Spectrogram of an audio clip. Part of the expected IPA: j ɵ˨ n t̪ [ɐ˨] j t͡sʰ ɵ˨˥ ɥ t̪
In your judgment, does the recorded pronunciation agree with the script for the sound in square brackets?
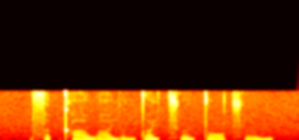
no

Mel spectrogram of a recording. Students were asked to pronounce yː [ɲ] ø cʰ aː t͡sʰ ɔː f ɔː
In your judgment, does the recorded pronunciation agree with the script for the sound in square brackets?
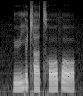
no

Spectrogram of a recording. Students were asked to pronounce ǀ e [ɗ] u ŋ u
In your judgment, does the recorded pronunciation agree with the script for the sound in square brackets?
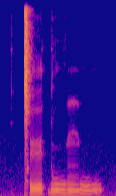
yes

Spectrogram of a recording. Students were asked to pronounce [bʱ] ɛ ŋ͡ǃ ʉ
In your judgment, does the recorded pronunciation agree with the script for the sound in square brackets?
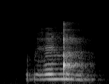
yes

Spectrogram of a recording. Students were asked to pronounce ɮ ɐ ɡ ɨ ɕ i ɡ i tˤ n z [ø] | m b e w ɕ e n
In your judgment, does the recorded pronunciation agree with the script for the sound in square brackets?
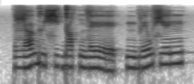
no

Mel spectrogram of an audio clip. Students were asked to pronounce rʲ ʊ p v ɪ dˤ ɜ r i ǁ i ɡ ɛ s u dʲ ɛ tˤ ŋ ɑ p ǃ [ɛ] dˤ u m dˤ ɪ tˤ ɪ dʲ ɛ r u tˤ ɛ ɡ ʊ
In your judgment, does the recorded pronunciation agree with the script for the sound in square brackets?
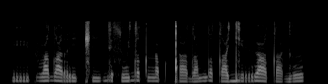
yes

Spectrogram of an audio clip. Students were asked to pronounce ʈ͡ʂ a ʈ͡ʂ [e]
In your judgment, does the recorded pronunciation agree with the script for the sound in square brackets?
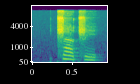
yes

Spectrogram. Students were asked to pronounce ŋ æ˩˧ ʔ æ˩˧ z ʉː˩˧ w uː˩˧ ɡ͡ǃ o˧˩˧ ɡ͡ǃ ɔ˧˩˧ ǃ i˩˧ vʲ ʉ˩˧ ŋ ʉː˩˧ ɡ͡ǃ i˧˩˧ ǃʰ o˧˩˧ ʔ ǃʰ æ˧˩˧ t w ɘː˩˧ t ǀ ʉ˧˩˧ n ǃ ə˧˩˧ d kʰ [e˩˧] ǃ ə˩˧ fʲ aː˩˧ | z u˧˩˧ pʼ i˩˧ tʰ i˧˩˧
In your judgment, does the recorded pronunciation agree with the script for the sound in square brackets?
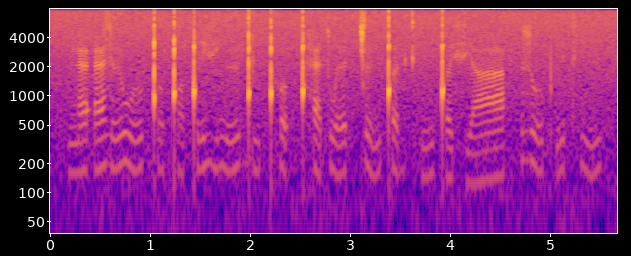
no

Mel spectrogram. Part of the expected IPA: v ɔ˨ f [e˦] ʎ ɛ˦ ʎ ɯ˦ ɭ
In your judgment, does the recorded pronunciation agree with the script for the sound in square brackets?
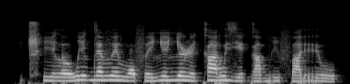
no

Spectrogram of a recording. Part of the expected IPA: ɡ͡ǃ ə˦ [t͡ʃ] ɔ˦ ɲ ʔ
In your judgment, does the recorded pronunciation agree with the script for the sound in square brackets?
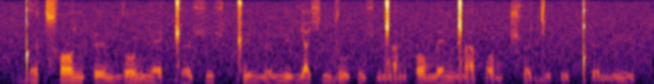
no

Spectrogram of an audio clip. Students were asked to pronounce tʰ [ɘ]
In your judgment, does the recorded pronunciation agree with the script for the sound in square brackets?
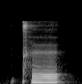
yes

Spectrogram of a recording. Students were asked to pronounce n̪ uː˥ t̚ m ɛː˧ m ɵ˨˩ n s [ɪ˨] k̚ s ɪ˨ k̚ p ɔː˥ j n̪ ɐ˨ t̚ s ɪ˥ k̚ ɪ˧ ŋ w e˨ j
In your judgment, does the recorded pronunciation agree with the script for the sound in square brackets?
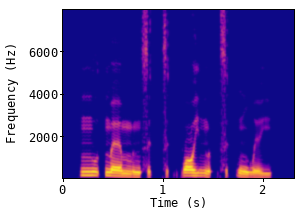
no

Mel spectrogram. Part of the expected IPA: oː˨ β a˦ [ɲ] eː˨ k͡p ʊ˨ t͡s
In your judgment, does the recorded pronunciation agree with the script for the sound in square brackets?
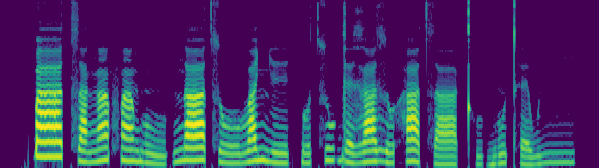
yes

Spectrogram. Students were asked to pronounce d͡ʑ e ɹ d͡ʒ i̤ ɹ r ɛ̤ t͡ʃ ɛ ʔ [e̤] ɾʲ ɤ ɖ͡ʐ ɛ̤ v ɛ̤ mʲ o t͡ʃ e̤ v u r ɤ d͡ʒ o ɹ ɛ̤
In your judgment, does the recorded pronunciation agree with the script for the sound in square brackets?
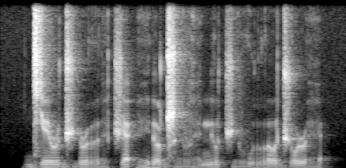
yes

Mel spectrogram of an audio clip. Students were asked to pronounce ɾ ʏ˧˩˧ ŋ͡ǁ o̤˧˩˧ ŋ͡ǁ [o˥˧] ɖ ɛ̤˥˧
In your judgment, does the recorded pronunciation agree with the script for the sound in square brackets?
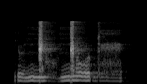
yes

